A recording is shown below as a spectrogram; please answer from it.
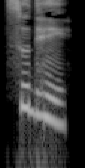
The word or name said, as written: ಸುಧೆ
